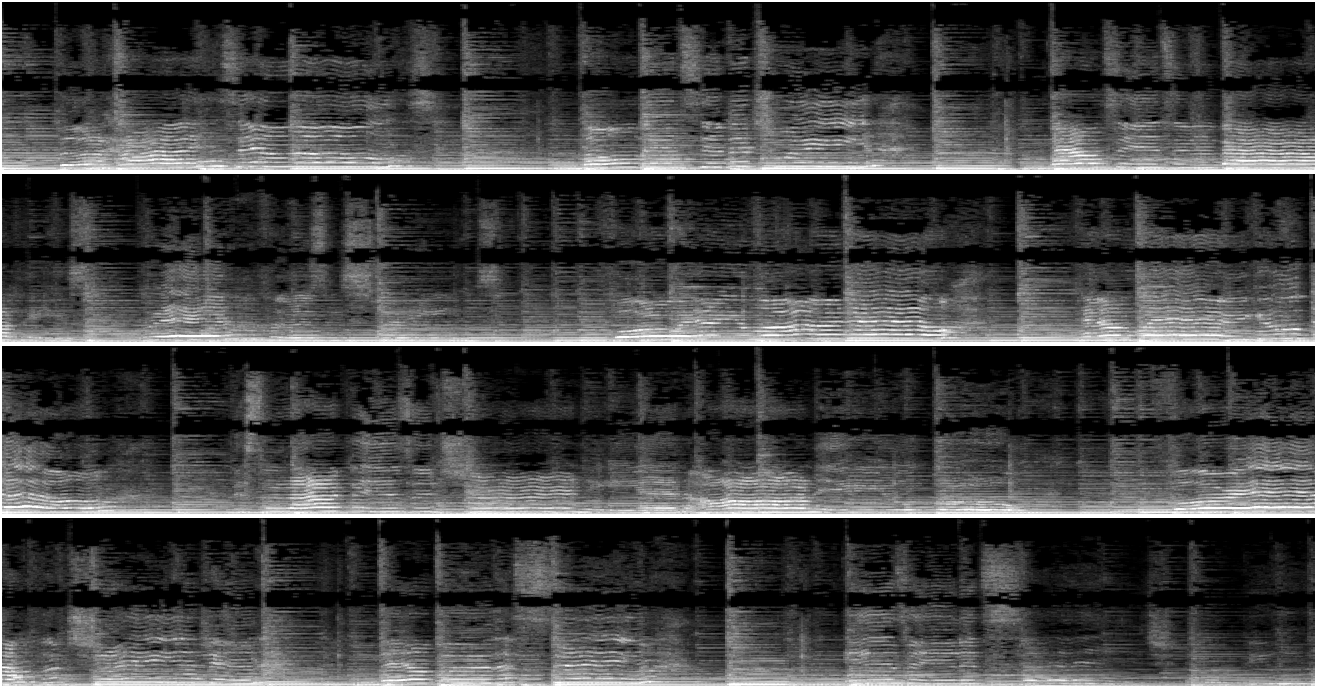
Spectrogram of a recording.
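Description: A young woman singing, accompanying herself on a strummed acoustic guitar, in sung phrases with vibrato over steady chords.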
